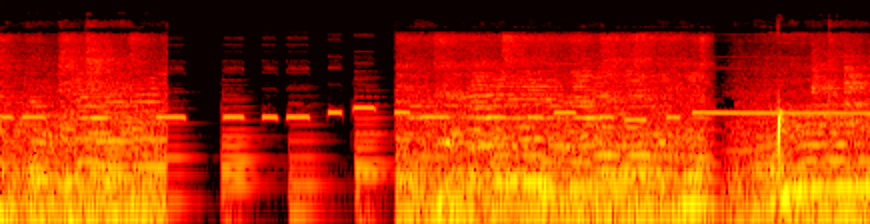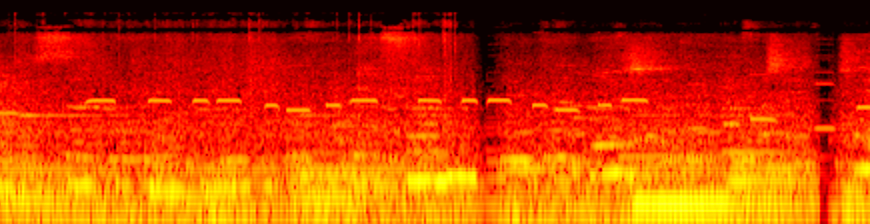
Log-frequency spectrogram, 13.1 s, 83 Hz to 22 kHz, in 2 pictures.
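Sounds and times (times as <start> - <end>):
background music with light melody: 0.0 - 13.0.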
